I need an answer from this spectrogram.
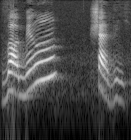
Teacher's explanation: را پتلا کیونکہ را کے نیچے زیر ہے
